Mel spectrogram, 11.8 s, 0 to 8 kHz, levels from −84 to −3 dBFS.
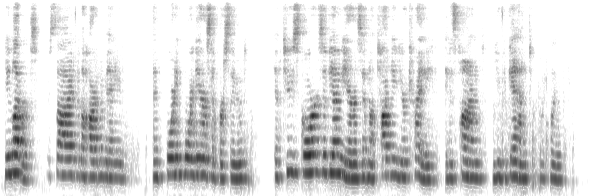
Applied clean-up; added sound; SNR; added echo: neural mask model DeepFilterNet 3.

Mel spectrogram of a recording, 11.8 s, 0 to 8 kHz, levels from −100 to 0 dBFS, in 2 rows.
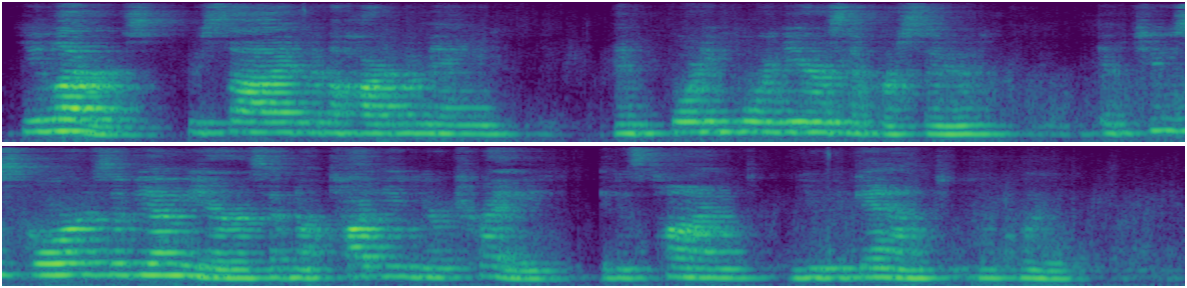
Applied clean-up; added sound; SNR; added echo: neural separator model SepFormer DNS4.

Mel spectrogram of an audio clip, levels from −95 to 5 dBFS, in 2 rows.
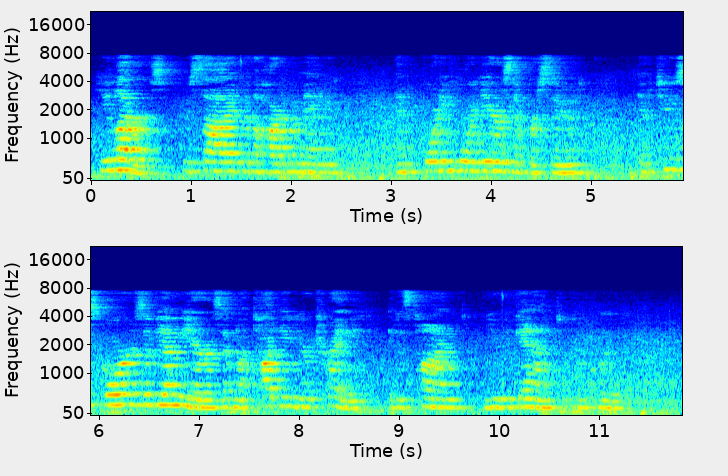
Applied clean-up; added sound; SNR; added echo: none; Engine / Aircraft; 11 dB; reverberation time 0.7 s.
